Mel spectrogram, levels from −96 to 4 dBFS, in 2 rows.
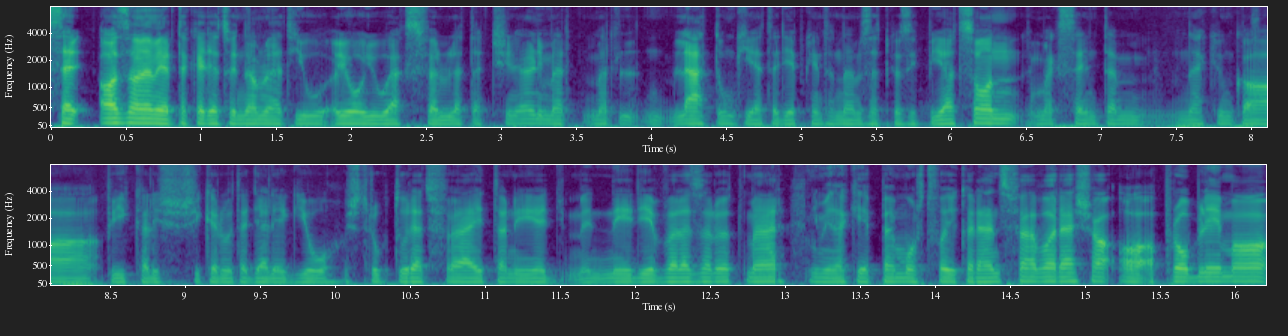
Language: Hungarian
